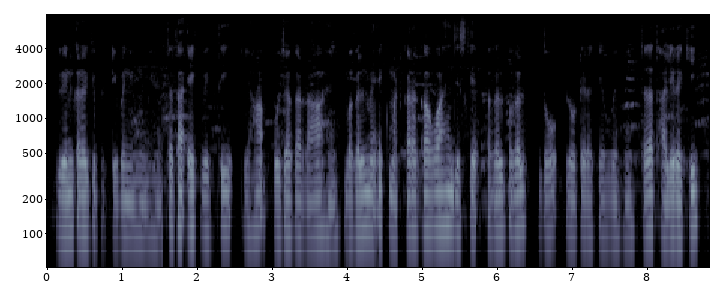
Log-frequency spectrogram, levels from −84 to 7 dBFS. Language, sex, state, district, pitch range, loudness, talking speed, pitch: Hindi, male, Chhattisgarh, Bilaspur, 95-105 Hz, -40 LUFS, 215 wpm, 105 Hz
